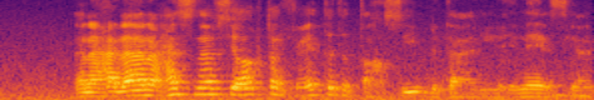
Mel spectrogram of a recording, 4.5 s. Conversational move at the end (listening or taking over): listening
